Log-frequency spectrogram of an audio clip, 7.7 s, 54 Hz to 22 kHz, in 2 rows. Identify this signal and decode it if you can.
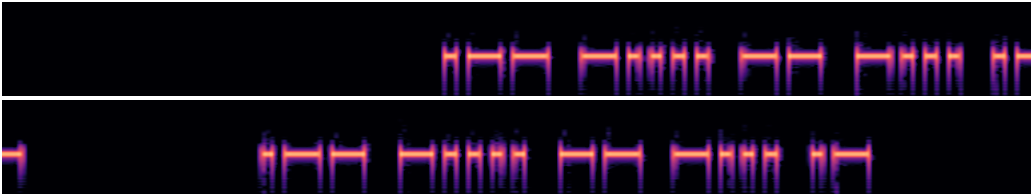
Morse code, heard as a keyed tone, about 28 wpm, 700 Hz. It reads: W6MBA W6MBA
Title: USA Call Signs - 5 Characters - Repeated 2x - 28wpm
